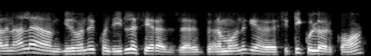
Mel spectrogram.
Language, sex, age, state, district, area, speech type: Tamil, male, 18-30, Tamil Nadu, Nilgiris, urban, conversation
